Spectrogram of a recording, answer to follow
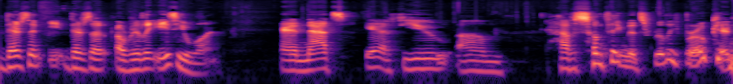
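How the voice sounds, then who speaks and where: Over a quiet background, a man speaks at a fairly slow pace and fairly high pitch. His is a normal speaking voice with lively intonation. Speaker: podcast co-host. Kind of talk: casual banter and discussion.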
